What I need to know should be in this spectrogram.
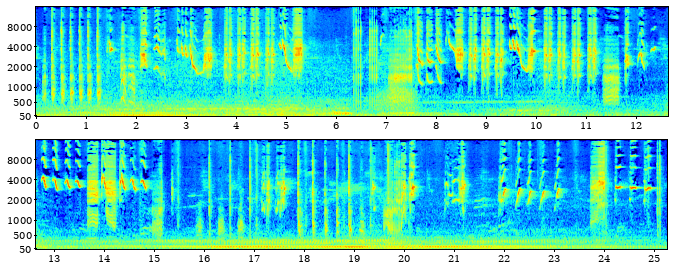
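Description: A caged bird sings close by with loud, varied whistles, chirps and rapid clicking calls.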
